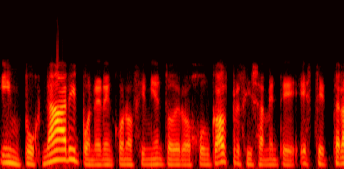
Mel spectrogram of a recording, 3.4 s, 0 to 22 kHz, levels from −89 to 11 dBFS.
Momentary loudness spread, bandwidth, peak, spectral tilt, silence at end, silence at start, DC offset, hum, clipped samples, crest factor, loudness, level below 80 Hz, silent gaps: 14 LU; 7.6 kHz; -10 dBFS; -8 dB/octave; 0 s; 0 s; under 0.1%; none; under 0.1%; 20 dB; -30 LUFS; -70 dBFS; none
